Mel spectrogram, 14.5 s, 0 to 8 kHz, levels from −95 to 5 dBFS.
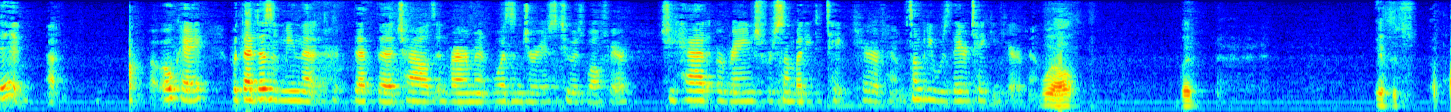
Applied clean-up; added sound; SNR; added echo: none; none; none; none.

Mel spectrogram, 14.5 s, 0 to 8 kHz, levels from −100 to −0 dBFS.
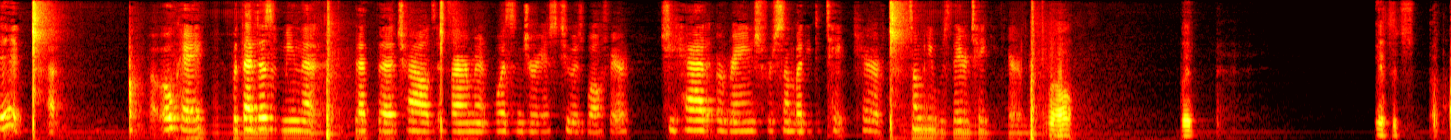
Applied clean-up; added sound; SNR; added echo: neural mask model RNNoise.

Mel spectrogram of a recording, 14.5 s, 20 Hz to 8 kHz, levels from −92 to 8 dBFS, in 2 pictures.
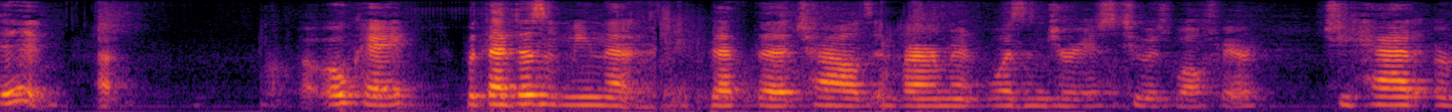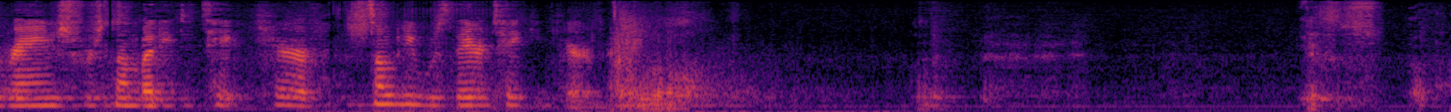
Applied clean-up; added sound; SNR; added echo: neural separator model SepFormer DNS4.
